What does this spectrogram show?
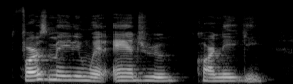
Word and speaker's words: Carnegie: First meeting with Andrew Carnegie. Some people pronounce it Andrew Carnegie. I usually say Carnegie, but I have heard Carnegie.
